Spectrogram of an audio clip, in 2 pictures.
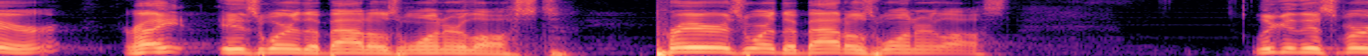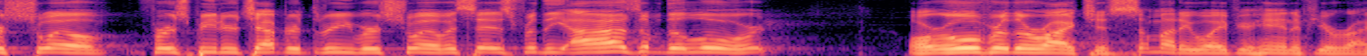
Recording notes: Preached at Gospel Lighthouse in Bossier City, La.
